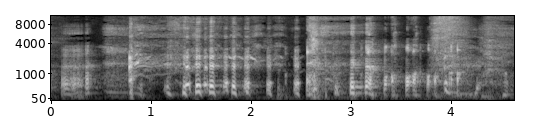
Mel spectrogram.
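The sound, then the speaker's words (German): A prolonged coughing fit: harsh, rapid bursts follow one another almost without pause for several seconds, with a few raspy, throat-clearing gasps mixed in. “Ey, du, was mit dir? Ja, du Hustgeburt, Alter.”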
